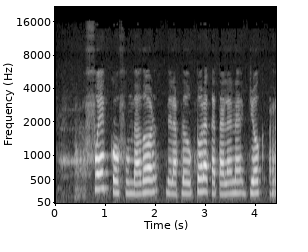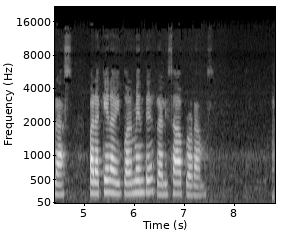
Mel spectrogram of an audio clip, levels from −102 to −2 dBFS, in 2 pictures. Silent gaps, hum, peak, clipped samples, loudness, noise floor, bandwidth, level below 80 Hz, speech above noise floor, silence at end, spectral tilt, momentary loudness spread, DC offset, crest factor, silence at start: none; none; -2 dBFS; under 0.1%; -21 LUFS; -62 dBFS; 15 kHz; -70 dBFS; 41 dB; 0 s; -4.5 dB/octave; 10 LU; under 0.1%; 20 dB; 0.2 s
